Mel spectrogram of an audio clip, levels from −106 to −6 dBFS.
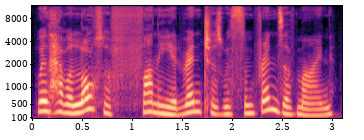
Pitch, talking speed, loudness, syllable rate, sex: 240 Hz, 230 wpm, -17 LUFS, 5.4 syllables/s, female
